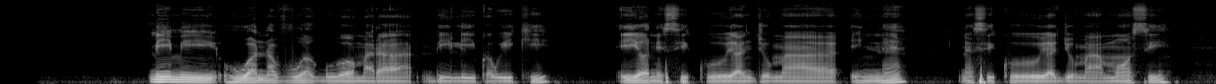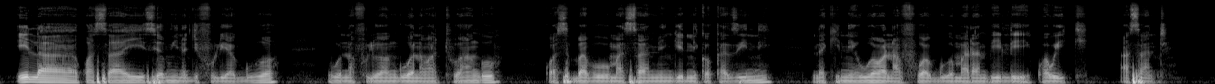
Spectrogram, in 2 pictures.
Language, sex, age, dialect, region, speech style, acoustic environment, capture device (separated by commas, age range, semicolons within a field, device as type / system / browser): Swahili, male, 25-34, Kenya - Nairobi Sheng-influenced, Kenya, happy, people talking, mobile / Linux / Chrome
